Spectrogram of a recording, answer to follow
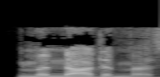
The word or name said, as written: monodomous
